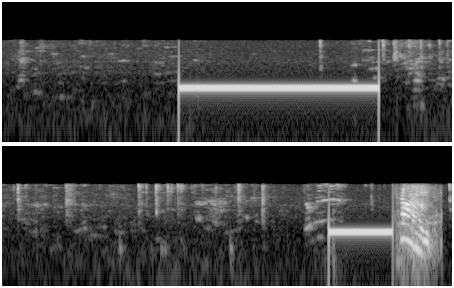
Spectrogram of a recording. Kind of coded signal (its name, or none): telephone call progress tone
